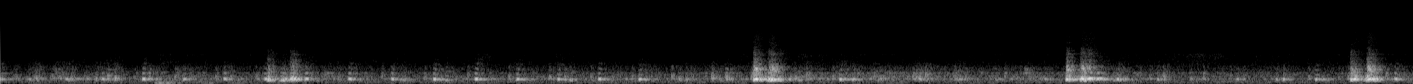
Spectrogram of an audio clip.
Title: Fetal non stress test ( nst )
